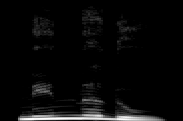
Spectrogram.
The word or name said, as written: ನಿನ್ನದು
